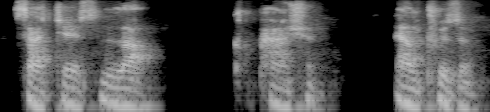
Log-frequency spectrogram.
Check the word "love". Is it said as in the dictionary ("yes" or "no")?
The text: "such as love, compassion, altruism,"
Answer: yes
